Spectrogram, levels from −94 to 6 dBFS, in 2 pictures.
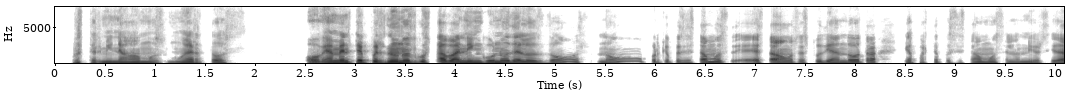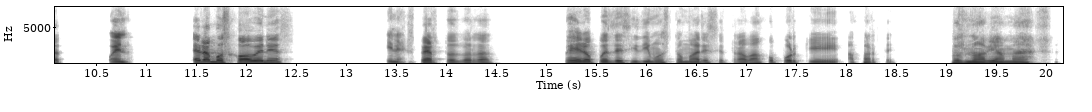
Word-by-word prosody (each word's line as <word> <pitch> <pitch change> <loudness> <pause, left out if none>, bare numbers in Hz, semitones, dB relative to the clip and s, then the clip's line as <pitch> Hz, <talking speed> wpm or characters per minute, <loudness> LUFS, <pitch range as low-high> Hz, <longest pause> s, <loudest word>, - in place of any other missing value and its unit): pues - - -8
terminábamos 105 0 -3
muertos, 125 - -4 0.7
obviamente, 185 - +5
pues, 160 -9 +2
no 150 +2 +8
nos 190 0 +5
gustaba 175 +5 +4
ninguno 180 +4 +3
de 170 -4 +3
los 130 -2 -1
2 220 - -8
no, 335 +4 -11
porque, 160 -4 -11
pues, 150 +1 -14
estamos 200 +10 -3
estábamos 440 - -4
estudiando 165 +2 -4
otra 205 +5 -2 0.3
y - - -12
aparte, 120 +8 -12
pues, 125 -8 -23
estábamos 135 +4 -9
en 115 - -15
la 115 - -12
universidad, 115 +5 -5 0.4
bueno, - - +4 0.6
éramos 235 -4 +5
jóvenes, 205 0 +4 0.9
inexpertos, 130 0 -1
¿verdad?, 140 +4 -5 0.7
pero, 185 -2 +3
pues, 165 -5 -1
decidimos 140 +3 -4
tomar 135 +1 -3
ese 145 +1 -11
trabajo 170 +7 -7
porque 130 -6 -5
aparte, - - -12 0.6
pues, 115 0 -1
no 150 +2 +4
había 140 -3 +3
más, 145 +3 -4
150 Hz, 130 wpm, -24 LUFS, 130-185 Hz, 0.9 s, no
